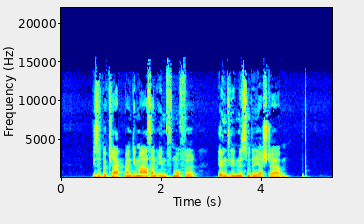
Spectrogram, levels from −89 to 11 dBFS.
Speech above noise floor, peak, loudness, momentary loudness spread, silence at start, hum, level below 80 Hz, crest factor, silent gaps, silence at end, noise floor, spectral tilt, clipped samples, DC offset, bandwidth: 41 dB; -2 dBFS; -17 LUFS; 15 LU; 0.65 s; none; -46 dBFS; 16 dB; none; 0.5 s; -57 dBFS; -5 dB/octave; under 0.1%; under 0.1%; 15.5 kHz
